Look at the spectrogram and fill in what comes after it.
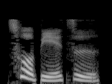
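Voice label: "错别字", Mandarin Chinese; chinese flashcards; hsk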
